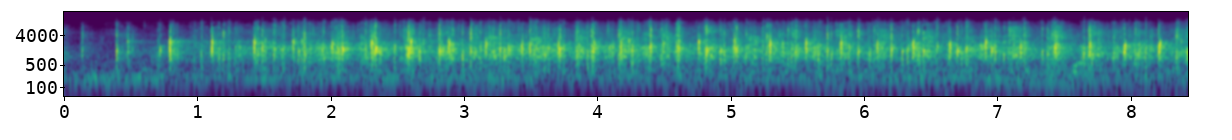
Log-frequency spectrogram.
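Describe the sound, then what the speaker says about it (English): Sustained applause from an audience standing at a spring commencement morning ceremony, steady dense clapping filling the hall at fairly close range for the whole stretch, with no voices over it. "Please stand and give them a round of applause."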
